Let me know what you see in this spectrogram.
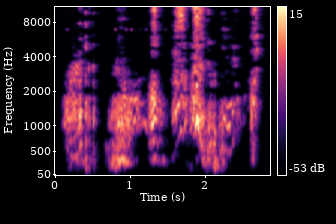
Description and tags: Synthetic Noise - 12
Made using a ridged piece of plastic.
synthetic, digital, synth, electronic, metal, strange, industrial, zip, electric, sci-fi, effect, machine, robot, animal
